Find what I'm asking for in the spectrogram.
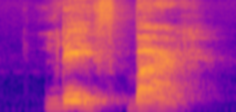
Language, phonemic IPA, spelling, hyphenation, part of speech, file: Dutch, /ˈleːf.baːr/, leefbaar, leef‧baar, adjective, Nl-leefbaar.ogg
- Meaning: livable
